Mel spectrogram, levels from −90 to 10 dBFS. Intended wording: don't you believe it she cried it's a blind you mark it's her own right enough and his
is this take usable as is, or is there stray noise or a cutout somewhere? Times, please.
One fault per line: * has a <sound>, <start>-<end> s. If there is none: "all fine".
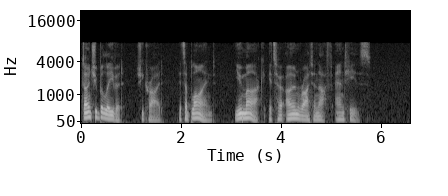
all fine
